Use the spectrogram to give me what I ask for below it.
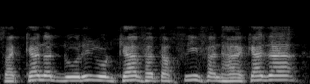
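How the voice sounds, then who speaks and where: A man reciting scripture in slow, melodic chant, with spoken notes explaining variant readings between passages. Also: sits high, steady tone. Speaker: Quran reciter. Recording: dull lo-fi old radio recording.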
